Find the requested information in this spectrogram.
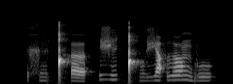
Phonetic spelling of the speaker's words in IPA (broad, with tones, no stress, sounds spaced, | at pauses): x ɛ̤˨˦ ǃʰ ɐ˨ | ʒ i˦ ǃʰ ɔ̤˨ ʒ ɛ˦ ʔ ðˤ u˦ ŋ ɡ u˦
